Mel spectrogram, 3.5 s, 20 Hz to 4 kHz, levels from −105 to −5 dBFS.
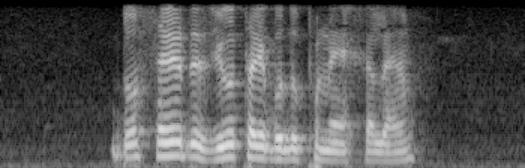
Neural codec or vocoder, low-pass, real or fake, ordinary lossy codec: codec, 16 kHz in and 24 kHz out, 2.2 kbps, FireRedTTS-2 codec; 3.6 kHz; fake; none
